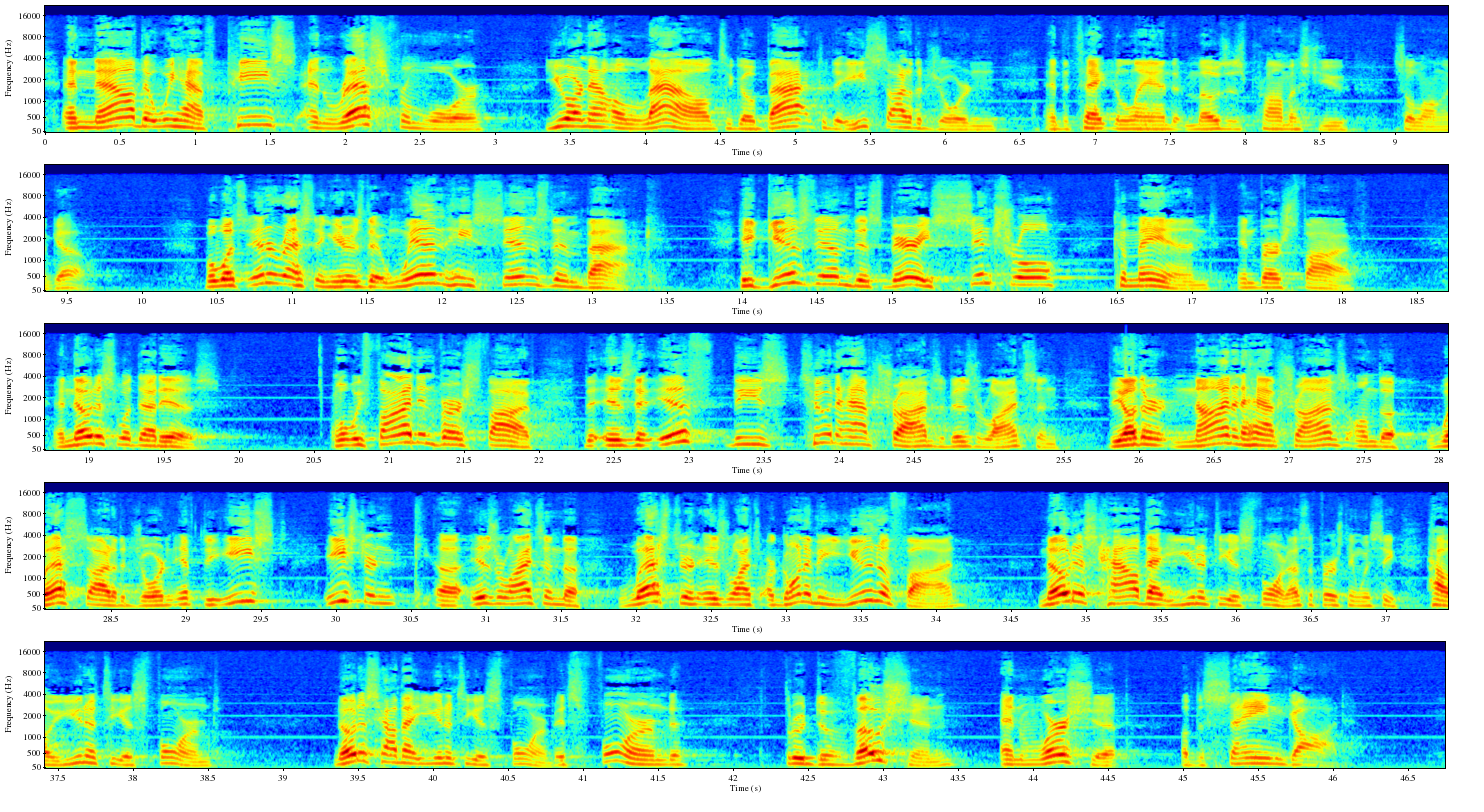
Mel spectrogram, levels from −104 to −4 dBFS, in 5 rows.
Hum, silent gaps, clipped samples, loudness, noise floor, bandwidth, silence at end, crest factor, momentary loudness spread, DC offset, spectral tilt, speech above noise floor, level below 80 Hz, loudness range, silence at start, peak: none; none; under 0.1%; -20 LUFS; -59 dBFS; 16.5 kHz; 0.75 s; 22 dB; 14 LU; under 0.1%; -5 dB/octave; 38 dB; -58 dBFS; 5 LU; 0.1 s; 0 dBFS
